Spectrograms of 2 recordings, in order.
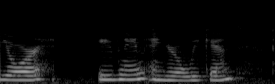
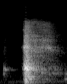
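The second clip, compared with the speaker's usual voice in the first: a sudden loud sneeze; sneezing; 20 dB louder than usual. Real, not acted. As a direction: sneeze loudly. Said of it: "Excuse the sneeze".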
